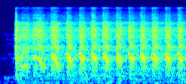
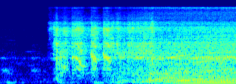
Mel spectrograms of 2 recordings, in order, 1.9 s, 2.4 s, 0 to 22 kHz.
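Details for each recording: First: Toyota Caldina 1AZ crank no start for 5 months: the starter cranks steadily at about seven compression pulses a second and never catches. The cause was a blown EFI 20A fuse. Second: Toyota Caldina 1AZ that would not start for 5 months due to a blown EFI 20A fuse: after fuse replacement, the engine catches cleanly after a brief crank and settles straight into a steady, even idle with no misses. A healthy start.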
